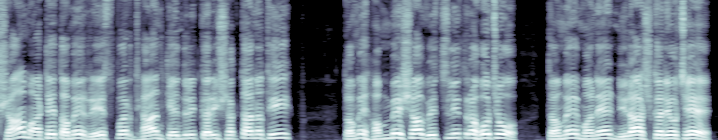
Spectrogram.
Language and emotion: Gujarati, angry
